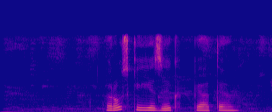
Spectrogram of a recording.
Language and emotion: Russian, neutral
